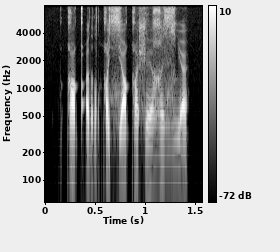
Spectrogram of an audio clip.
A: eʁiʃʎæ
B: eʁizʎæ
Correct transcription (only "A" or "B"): B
